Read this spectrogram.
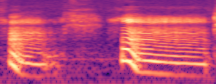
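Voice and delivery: soft, low pondering hum; mock deep thinking; quiet thinking hmm; thoughtful hum. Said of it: "he's just sitting there thinking".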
